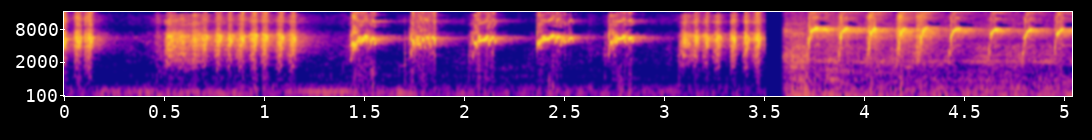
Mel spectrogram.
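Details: ["White-rumped shama 'tembakan kasar' song for training caged songbirds: buzzy high bursts, then short slurred whistles repeated about every third of a second, then a fast string of sharp descending high notes after a brief break."]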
